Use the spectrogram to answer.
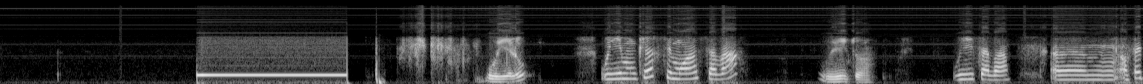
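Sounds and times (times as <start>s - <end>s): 
telephone tone while placing a call: 2.0s - 3.5s
speech: 4.9s - 5.4s, 6.0s - 7.5s, 8.2s - 8.8s, 9.5s - 11.4s.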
